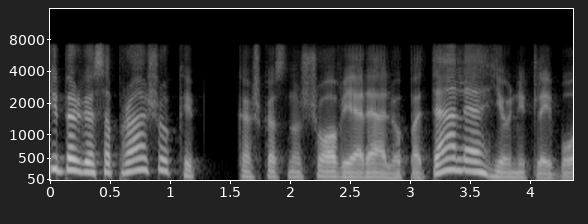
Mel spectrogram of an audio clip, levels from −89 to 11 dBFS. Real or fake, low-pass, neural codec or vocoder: fake; 7.2 kHz; codec, 16 kHz, 0.3 kbps, FocalCodec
